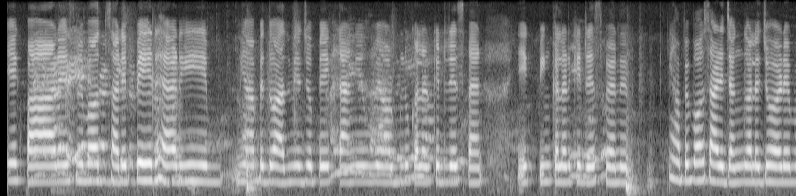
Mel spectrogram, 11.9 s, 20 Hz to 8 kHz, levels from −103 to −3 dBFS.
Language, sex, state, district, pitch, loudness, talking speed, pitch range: Hindi, female, Bihar, Araria, 245 Hz, -16 LUFS, 195 wpm, 240-255 Hz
